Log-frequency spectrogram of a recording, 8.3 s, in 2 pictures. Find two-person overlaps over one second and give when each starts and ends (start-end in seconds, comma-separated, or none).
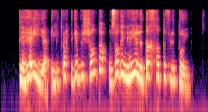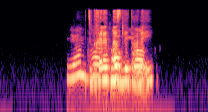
5.9-7.1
